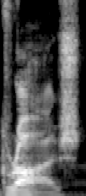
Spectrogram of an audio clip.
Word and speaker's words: garage: I have heard garage as two syllables with an accent on the first syllable like garage and I think I am not a fan.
